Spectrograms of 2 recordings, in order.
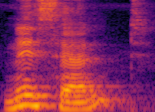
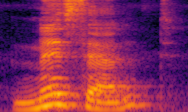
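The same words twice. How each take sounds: First: নিসেন্ট said as nee-sent, first vowel i; first pronunciation of নিসেন্ট; nisent variant. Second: নেসেন্ট said slowly as neh-sent, first vowel e; nesent variant, slow. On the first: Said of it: "উচ্চারণটা viewers follow করি". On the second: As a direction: say নেসেন্ট with an e, drawn out. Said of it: "অথবা নেসেন্ট". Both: Shown as a demonstration.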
